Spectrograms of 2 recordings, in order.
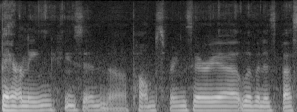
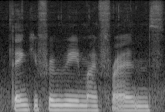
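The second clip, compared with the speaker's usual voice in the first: usual speaking voice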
